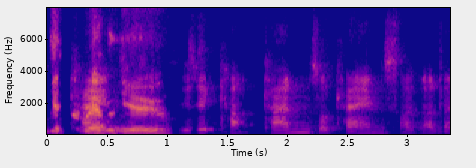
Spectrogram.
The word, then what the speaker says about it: Cairns: Is it Cairns or Cairns? I don't know how you pronounce it. Cairns, yeah.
